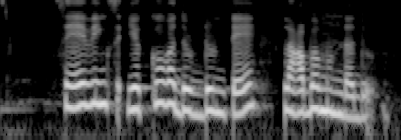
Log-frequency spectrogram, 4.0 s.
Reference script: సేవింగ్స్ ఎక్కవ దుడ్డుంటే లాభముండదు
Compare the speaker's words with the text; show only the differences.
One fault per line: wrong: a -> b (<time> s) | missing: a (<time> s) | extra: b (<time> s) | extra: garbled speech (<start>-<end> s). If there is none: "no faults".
no faults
